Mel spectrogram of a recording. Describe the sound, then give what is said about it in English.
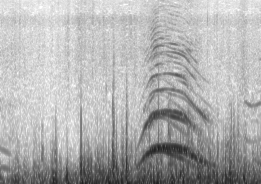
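Steady wind buffets the microphone outdoors, a loud low rumble that runs through the whole moment, with a brief rising-and-falling tonal cry breaking through near the middle. “And it's windy.”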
